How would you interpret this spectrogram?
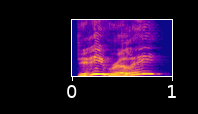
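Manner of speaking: can't believe what he's reading; disbelief. Real, not acted. To chat about the cash accounts, incredulous. Reacting to stock news on stream.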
